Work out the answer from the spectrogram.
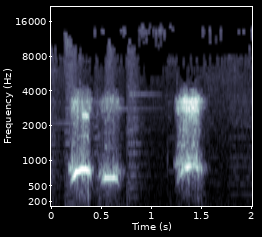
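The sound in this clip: A voice-free cuckoo call is imitated by blowing into cupped hands with the thumbs pressed together, giving hollow, owl-like hoots: two quick notes, a short pause, then a single note, fairly loud against silence.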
